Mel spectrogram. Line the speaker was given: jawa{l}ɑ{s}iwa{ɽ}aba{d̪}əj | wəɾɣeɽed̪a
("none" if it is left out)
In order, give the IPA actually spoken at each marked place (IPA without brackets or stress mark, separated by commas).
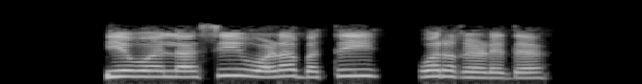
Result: l, s, ɽ, t̪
